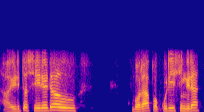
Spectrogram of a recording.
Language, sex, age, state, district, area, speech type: Odia, male, 45-60, Odisha, Gajapati, rural, conversation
